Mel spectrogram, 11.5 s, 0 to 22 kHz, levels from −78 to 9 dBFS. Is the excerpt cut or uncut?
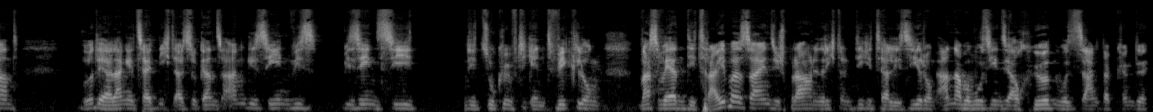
cut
